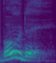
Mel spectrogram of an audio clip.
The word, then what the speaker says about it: Bode: says my kind of guy woohoo oh it's pronounced Bode Johan alert bod he was so alert he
